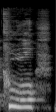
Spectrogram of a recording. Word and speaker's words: KUL: Their cool i hope i'm saying this right their kul acronym sound looks like cool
